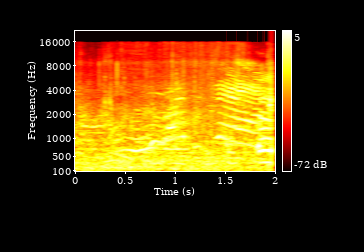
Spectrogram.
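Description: Children's voices in the background: faint high-pitched chatter and calls, with one child's voice rising more clearly near the end.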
